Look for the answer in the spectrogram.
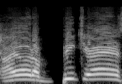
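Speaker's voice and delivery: high, loud threatening yell; yelling at the drive-thru worker to step out; angry shout. Retold or imitated. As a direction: threaten them at full volume.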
